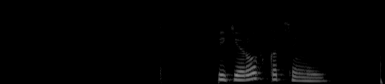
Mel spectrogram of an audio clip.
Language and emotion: Russian, neutral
